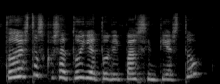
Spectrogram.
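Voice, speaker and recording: A woman's voice: sits high, lively intonation, a little fast, slight background noise, voice pushed up. A woman putting on a dreamy hippie traveler guy. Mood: easygoing. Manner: mellow, rambling, playful. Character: laid-back hippie male traveler, dreamy and friendly.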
